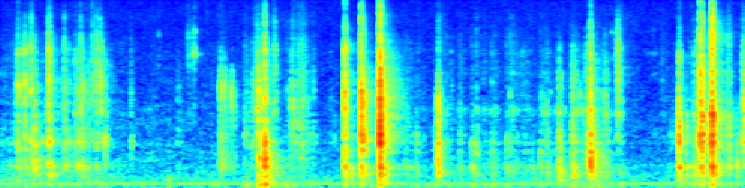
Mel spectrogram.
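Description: Small clicks and taps of a screwdriver and screws being worked out of the plastic case of an electronics unit, with a few sharper knocks among the scattered handling sounds and a faint steady low hum underneath.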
